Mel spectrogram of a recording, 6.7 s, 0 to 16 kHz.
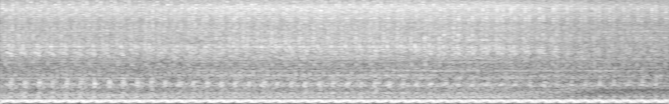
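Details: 2012 Subaru Impreza WRX at idle: steady popping pulse about three to four per second over low engine drone; caused by loose intake manifold.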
